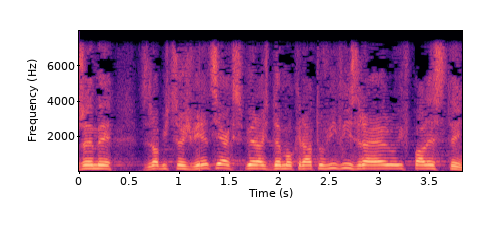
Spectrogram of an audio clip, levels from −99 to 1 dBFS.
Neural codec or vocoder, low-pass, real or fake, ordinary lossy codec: none; 7.2 kHz; real; none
